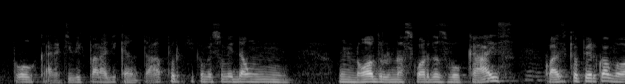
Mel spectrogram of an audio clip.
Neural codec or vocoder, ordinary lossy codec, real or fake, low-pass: vocoder, 44.1 kHz, 128 mel bands, Pupu-Vocoder; MP3, 64 kbps; fake; 7.2 kHz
